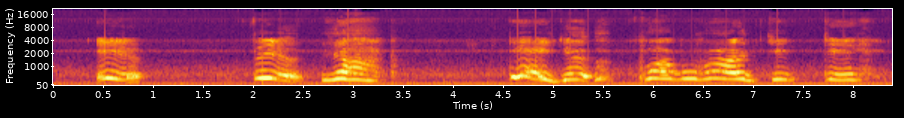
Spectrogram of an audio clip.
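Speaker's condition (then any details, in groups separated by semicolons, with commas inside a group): Cerebral palsy; since birth, difficult birth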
